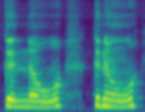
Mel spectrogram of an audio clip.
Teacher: you can hear like a little U between the G and the N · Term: auxiliary vowel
